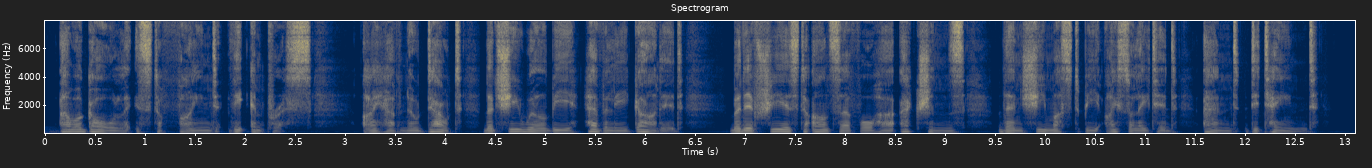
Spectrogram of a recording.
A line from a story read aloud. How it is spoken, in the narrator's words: whispered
